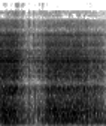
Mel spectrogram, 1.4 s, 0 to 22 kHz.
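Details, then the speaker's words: 1975 JVC 9407LS radio cassette player running on batteries: harsh crackle and static as the volume control is turned. The scratchy volume control will be cleaned with contact spray. "And there's in here, it's crackling. So I'm going to have to put some contact spray on that, on the switches."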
